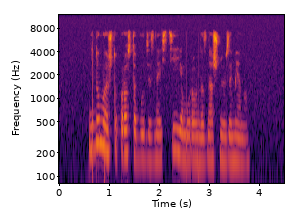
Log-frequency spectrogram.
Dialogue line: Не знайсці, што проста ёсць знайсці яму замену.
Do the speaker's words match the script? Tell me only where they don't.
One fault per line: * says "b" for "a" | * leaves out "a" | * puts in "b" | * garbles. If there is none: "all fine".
* says "думаю" for "знайсці"
* says "будзе" for "ёсць"
* puts in "раўназначную"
